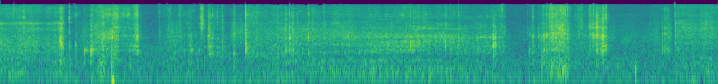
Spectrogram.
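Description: Fingertips and long nails rub and scratch a flat piece of corrugated cardboard with a colourful pastel face drawn on it, resting on a towel. A steady stream of crisp, dry scratching and crackling runs throughout, with brighter, rougher bursts of scraping near the end.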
